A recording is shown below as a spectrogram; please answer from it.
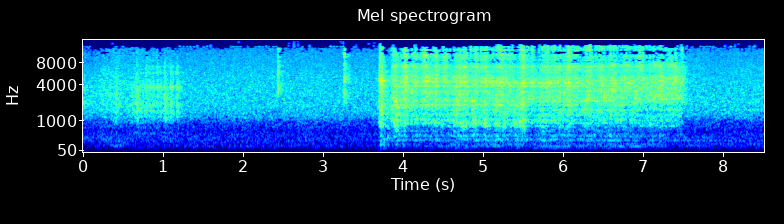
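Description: Small electric motor of a model engine shed's roller door running steadily for about four seconds as the door winds up, starting suddenly a little under four seconds in and cutting off shortly before the end. A few faint clicks come before it.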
